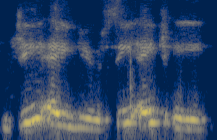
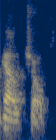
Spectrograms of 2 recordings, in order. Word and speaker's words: gauche: that is called gauche GA u CH e it's pronounced gauche it's not Gaucho personally I don't care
